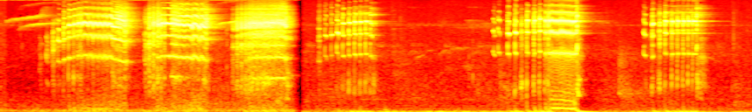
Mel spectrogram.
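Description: A spider monkey gives about six high, squealing whinny-like calls. Each is a shrill, harmonic burst under a second long, with short gaps between them.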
